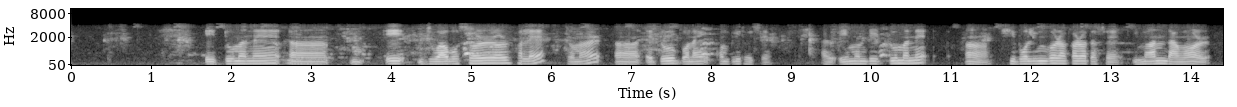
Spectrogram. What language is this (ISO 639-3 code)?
asm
